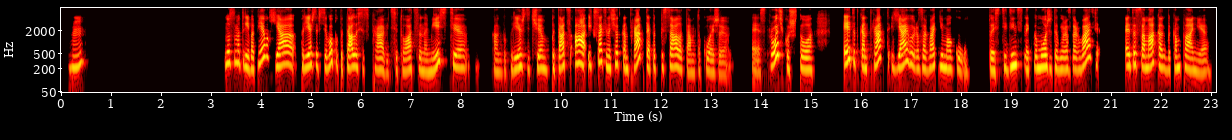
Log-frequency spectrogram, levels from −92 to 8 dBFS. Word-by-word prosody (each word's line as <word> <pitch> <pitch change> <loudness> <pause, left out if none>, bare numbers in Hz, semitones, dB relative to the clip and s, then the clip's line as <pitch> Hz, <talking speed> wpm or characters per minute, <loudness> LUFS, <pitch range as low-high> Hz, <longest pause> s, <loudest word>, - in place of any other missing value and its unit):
Мгм. 220 +8 -7 2.8
Ну, 280 +1 0
смотри, 285 -6 -3
во-первых, 305 - -1
я 250 +1 +5
прежде 235 +2 0
всего 235 +4 -2
попыталась 225 -2 +1
исправить 185 -4 -4
ситуацию 190 +1 -5
на 170 -1 -9
месте. 225 - -3 0.5
Как 170 -2 -10
бы 170 - -18
прежде 205 +4 -5
чем 210 -1 -4
пытаться 210 +3 0
А, 285 +1 +11
и 250 - -5
кстати, 300 0 0
насчёт 260 +5 -3
контракта 215 -1 +3
я - - -16
подписала 220 +1 0
там 160 -3 -8
такой 175 0 -8
же, 150 -2 -10 0.5
э, - - -9
строчку, 470 +1 +1
что 195 -2 -3 0.6
этот 290 0 +5
контракт 240 - +3
я 220 +4 +5
его 270 -4 0
разорвать 210 +2 -3
не 230 - -3
могу. 200 -5 -5 0.4
То 185 - -3
есть 175 0 -6
единственный, 235 0 -1
кто 205 +3 -7
может 220 -1 0
его 195 -1 -5
разорвать- 200 - +2 0.7
это 235 +2 +1
сама, 220 -3 +4
как 220 -3 -3
бы, 190 - -9
компания. 185 -5 -2
215 Hz, 125 wpm, -21 LUFS, 195-245 Hz, 2.8 s, А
